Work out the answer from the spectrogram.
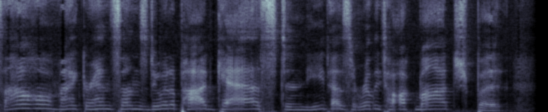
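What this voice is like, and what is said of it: Imitates an elderly grandmother's voice. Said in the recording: “terrible grandma impersonation.”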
